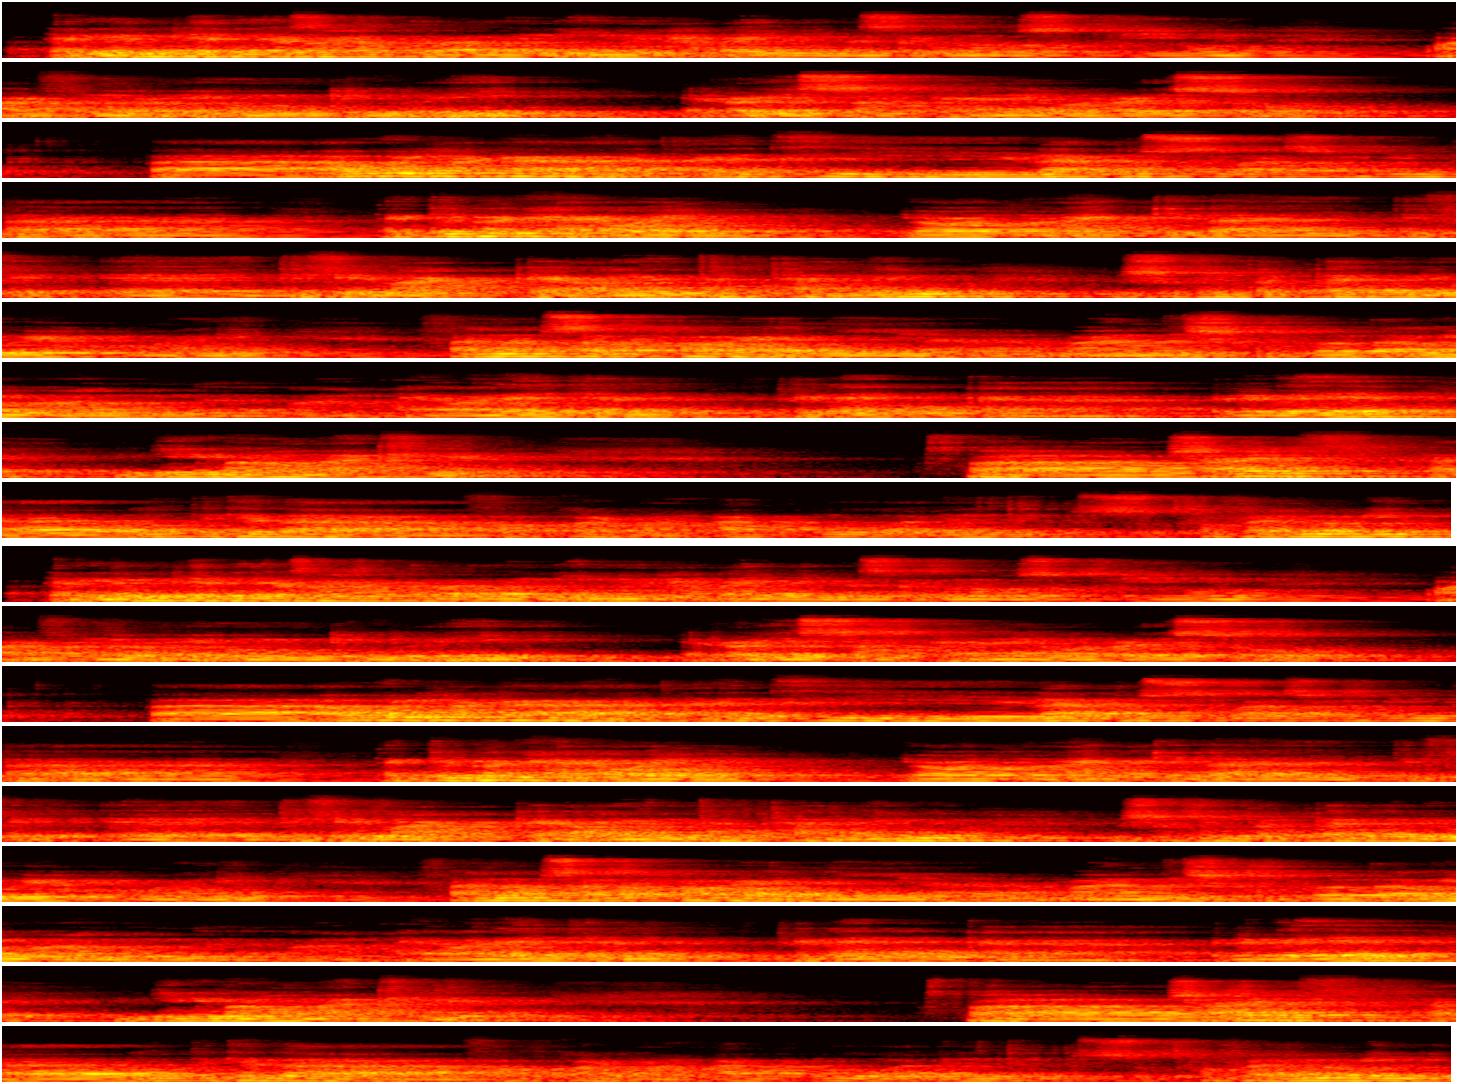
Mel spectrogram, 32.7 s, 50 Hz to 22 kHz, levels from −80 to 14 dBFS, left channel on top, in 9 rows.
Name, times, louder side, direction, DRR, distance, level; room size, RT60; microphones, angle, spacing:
voice 1, 0.1-3.3 3.6-4.9 5.3-6.9 7.6-11.5 11.8-12.7 13.1-23.5 23.7-27.2 27.8-32.6, equal, 5° right, -6 dB, 6.6 m, -23 dB
26.0 x 16.0 x 7.1 m, 1.3 s
head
